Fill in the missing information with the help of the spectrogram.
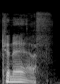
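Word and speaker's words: kenaf: I'm not even sure how to pronounce it. – Canaf? – Canaf, yeah.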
